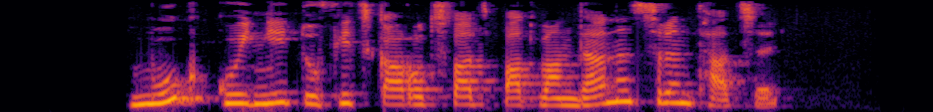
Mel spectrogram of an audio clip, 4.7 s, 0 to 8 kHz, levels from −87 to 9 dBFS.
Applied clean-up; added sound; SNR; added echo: none; none; none; none.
